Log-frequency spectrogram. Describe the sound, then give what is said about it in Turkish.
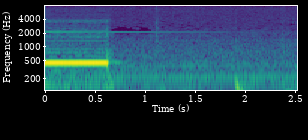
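A telephone ringback tone on an outgoing call to a television repairman: one steady, fairly loud beep lasting just over half a second, then cutting off to a quiet line with faint low background noise and no talking. “Televizyon tamircisini deneyeceğim. Bu olsa mükemmel olur da açacağını sanmıyorum. Çalıyor şu an.”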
